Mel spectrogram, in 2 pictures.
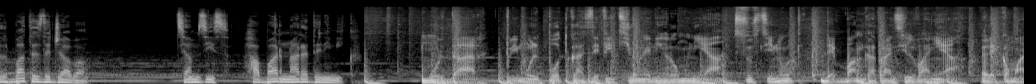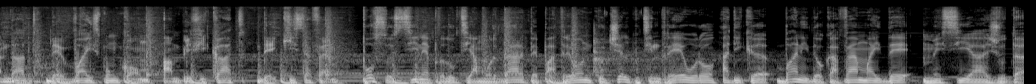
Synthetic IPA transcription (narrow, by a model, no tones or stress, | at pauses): ɨlbat̪et̪sʲd̪ed͡ʒaba | t̪sʲamzis | habarnaɾe̞d̪e̞nimik | murd̪a̰rpɾimṵlpo̞d̪kast̪d̪efik̚t̪siune̞d̪inro̞mɨnia̰sust̪sinut̪d̪e̞baŋkat̪ɾansilva̰nḭa̰ | re̞ko̞ma̰nd̪at̪d̪e̞̰vajspuŋk̚t̪̚ko̞̰ma̰mplifikat̪d̪e̞̰kʲisefe̞̰m | po̞t̪sust̪sine̞pɾo̞d̪ukt̪sia̰murd̪arpe̞pa̰t̪ɾio̞nʲkut͡ʃe̞lput̪sint̪ɾejeuɾo̞ad̪ikəbanid̪eo̞ka̰famajd̪e̞me̞siaːʒut̪ə̰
